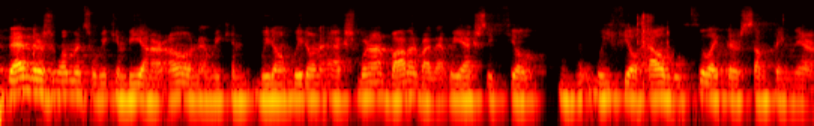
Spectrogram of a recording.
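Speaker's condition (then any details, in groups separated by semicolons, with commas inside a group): No condition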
